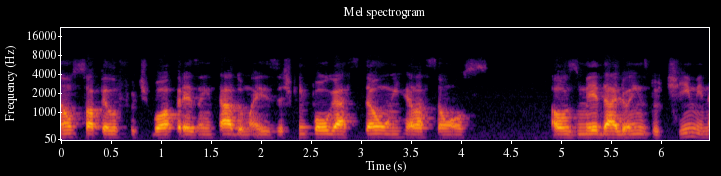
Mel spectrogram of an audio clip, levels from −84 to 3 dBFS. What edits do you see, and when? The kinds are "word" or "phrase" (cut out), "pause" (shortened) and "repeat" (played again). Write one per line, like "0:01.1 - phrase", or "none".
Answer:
0:02.4 - phrase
